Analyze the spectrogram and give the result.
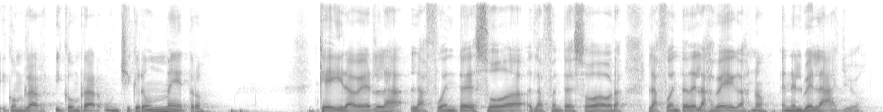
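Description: A man with a Venezuelan accent speaks in an animated tone, fairly low in pitch, at a moderate pace with ordinary pitch variation. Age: 20s. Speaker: podcaster. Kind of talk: casual solo monologue. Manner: loud.

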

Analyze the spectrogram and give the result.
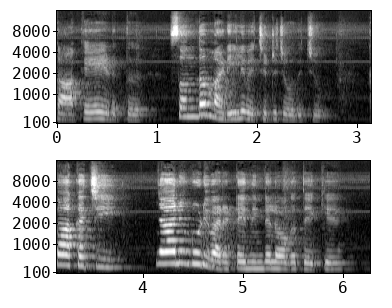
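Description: A woman speaks at a fairly high pitch with very wide pitch swings. Audible room echo surrounds her voice. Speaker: audiobook narrator. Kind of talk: reading aloud.

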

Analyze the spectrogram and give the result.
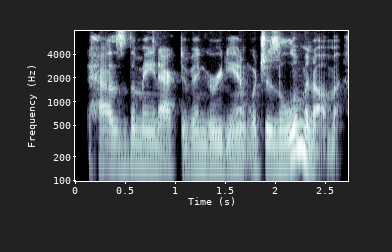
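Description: Recorded very cleanly against a silent background, a woman speaks with an Upper Midwest accent. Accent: Upper Midwest American. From Minnesota. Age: 30s. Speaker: podcast host. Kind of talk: solo podcast monologue. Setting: at home on her bed. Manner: talkative.

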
